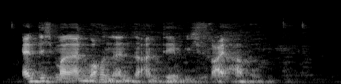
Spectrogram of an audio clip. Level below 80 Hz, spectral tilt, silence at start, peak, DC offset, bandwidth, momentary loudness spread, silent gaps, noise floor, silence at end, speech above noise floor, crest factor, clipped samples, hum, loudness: -58 dBFS; -5 dB/octave; 0.2 s; -4 dBFS; under 0.1%; 7.8 kHz; 10 LU; none; -57 dBFS; 0.7 s; 34 dB; 20 dB; under 0.1%; none; -23 LUFS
